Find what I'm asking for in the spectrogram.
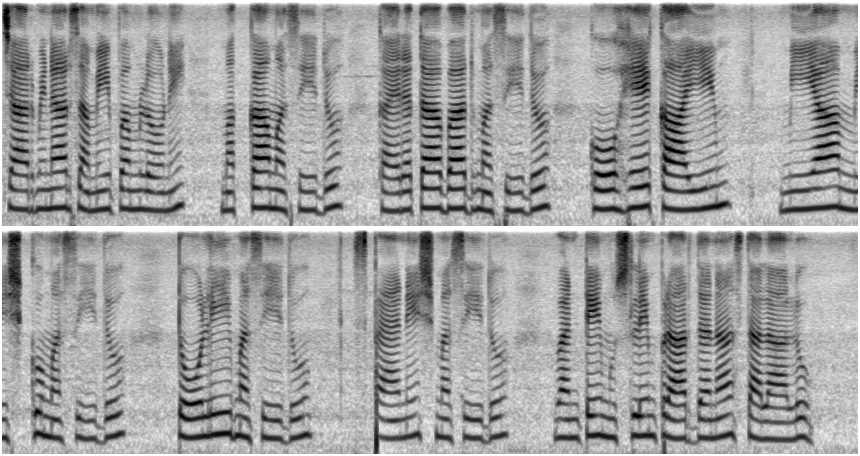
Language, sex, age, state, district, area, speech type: Telugu, female, 18-30, Telangana, Suryapet, urban, read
